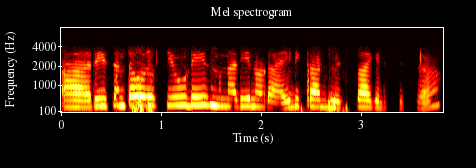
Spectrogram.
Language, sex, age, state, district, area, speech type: Tamil, female, 30-45, Tamil Nadu, Viluppuram, rural, conversation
